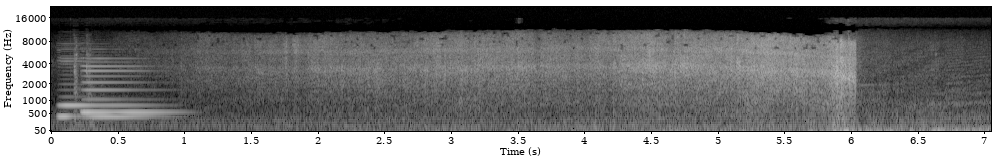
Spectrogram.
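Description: Skis slide and hiss down a snowy ramp.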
